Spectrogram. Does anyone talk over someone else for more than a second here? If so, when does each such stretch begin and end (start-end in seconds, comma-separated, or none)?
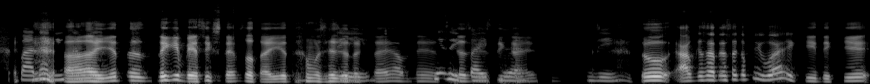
3.4-5.2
